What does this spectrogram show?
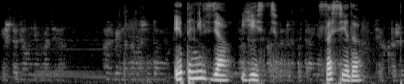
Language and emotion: Russian, neutral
